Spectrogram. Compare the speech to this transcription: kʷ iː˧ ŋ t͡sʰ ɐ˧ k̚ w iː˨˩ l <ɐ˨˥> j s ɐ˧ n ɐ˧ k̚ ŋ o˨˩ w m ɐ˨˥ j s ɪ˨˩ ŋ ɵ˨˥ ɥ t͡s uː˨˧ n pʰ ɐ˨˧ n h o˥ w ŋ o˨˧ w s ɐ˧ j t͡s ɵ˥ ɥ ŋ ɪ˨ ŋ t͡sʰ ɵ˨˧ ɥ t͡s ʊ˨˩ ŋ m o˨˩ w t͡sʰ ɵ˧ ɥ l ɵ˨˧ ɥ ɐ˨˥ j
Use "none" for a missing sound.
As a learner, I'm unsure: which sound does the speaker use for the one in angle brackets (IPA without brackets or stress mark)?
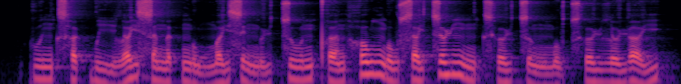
ɐ˥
